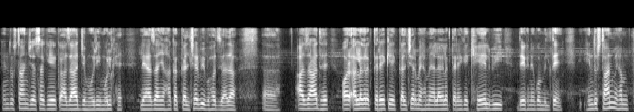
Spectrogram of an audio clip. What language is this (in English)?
Urdu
